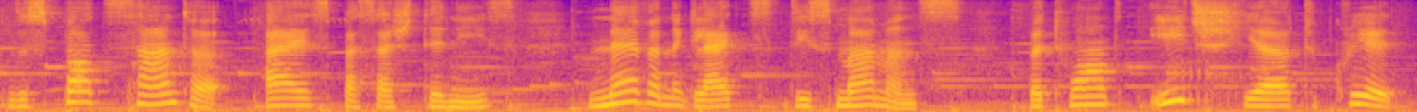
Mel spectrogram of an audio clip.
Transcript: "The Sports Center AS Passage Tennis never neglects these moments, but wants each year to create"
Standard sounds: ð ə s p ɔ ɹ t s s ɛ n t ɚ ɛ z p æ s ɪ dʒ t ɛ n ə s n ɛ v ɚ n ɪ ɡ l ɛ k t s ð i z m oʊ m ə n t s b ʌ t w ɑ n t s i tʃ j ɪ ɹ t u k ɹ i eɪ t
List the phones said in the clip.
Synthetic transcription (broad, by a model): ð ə s p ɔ t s s ɛ n t ɚ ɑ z p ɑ s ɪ ʒ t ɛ n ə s n ɛ v ɚ n ɪ ɡ l ɛ k t s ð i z m oʊ m ə n t s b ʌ t w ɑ n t i tʃ j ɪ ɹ t u k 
